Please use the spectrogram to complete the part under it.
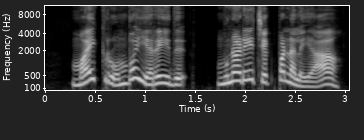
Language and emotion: Tamil, angry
